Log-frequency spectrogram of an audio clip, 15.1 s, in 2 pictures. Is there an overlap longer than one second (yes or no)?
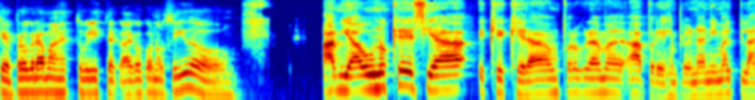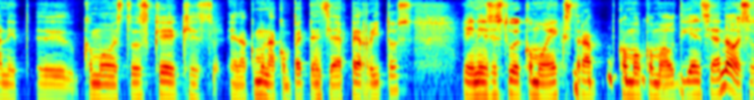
no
